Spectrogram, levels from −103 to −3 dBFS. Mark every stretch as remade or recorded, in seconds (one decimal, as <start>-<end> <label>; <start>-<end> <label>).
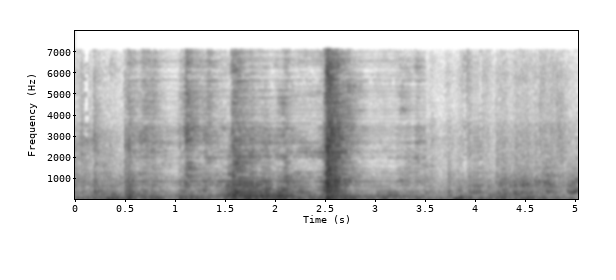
0.0-0.5 recorded; 0.5-3.5 remade; 3.5-5.0 recorded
